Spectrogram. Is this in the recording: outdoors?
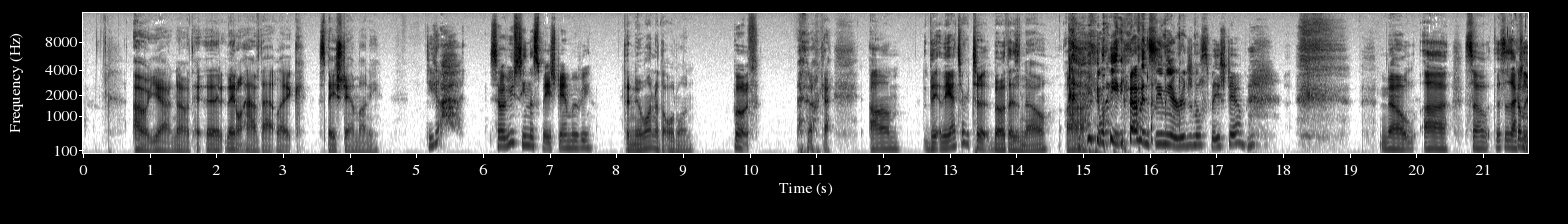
no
